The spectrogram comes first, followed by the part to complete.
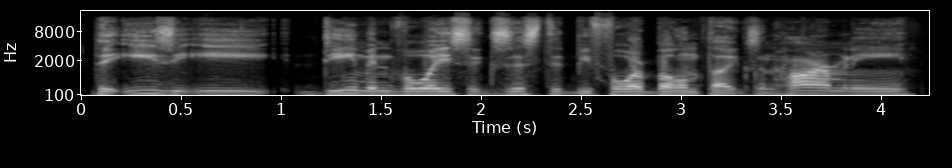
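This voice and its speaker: A man's voice: medium pitch, unhurried, darkish tone, no echo. Guy cohosting a casual live stream, opinionated, swears a lot, repeats himself for emphasis, mid voice, dry sound. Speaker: podcast co-host discussing hip-hop.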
